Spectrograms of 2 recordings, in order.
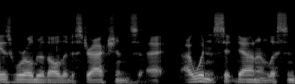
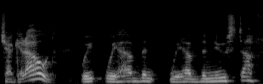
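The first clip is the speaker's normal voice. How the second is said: put-on German accent, higher; 4 semitones higher than usual. Retelling what a man said as he waved the speaker over, put-on German accent. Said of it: "he's like".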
